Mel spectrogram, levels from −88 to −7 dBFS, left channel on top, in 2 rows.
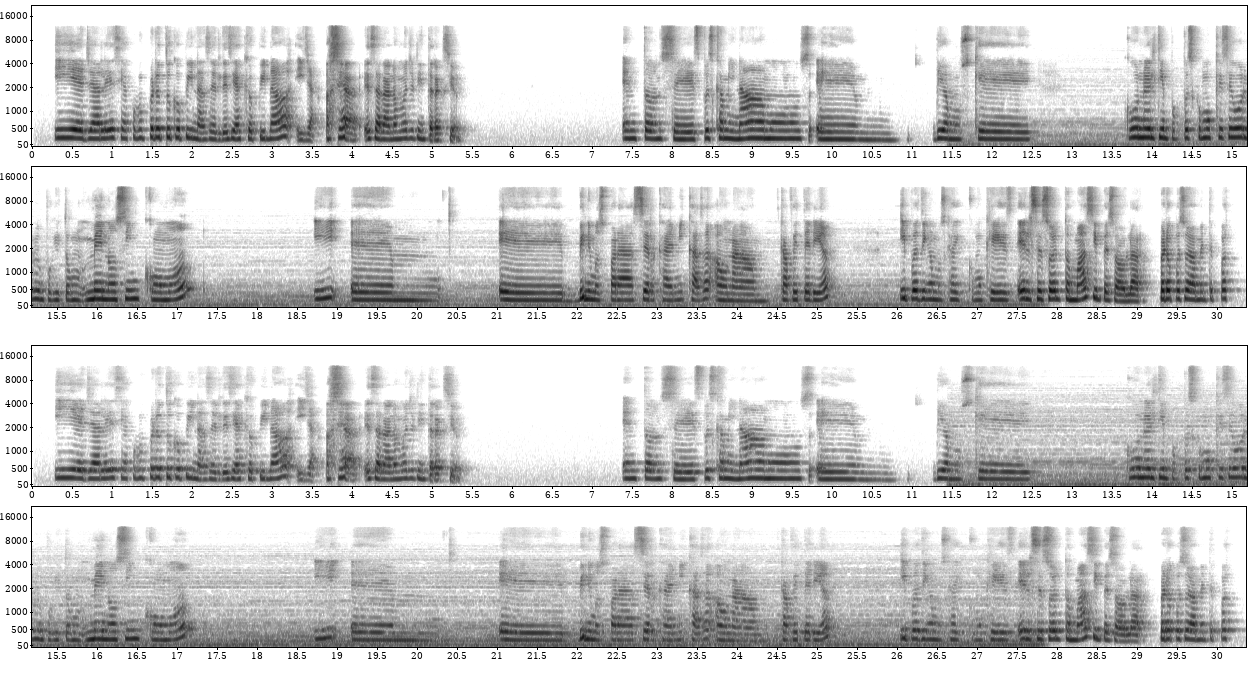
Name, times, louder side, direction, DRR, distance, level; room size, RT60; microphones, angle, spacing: voice 1, 0.3-5.4 7.4-10.8 11.3-12.5 13.7-17.2 18.7-20.3 21.0-25.2 26.0-30.1, left 4 dB, 35° left, 8 dB, 0.4 m, -24 dB
sound 1, 11.4-27.9, right 5 dB, 35° right, 0.3 m, -37 dB
8.1 x 3.3 x 4.3 m, 0.40 s
head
